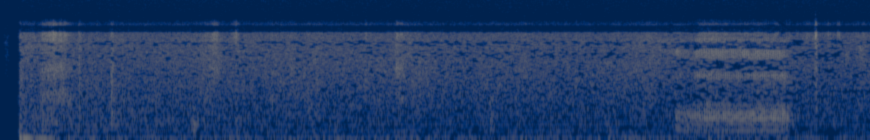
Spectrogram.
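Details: Pug snoring while asleep on a couch: quiet background hiss, then one louder, buzzing, slightly whistling snore near the end.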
